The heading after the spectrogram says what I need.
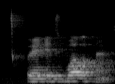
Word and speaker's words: Welephant: It's Welephant, spelled like elephant with a W.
